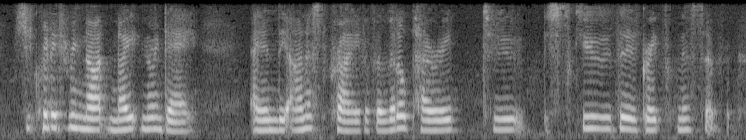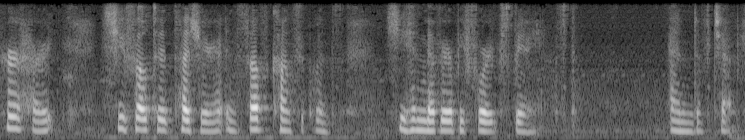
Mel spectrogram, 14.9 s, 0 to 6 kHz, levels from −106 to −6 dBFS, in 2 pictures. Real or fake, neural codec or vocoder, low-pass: fake; codec, 16 kHz, 1.1 kbps, Voila-Tokenizer; 5.4 kHz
